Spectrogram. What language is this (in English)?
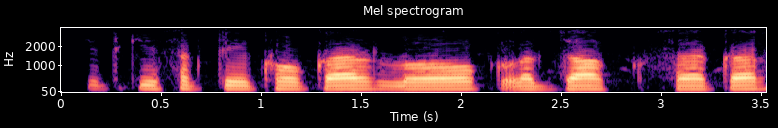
Hindi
